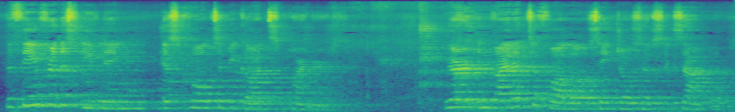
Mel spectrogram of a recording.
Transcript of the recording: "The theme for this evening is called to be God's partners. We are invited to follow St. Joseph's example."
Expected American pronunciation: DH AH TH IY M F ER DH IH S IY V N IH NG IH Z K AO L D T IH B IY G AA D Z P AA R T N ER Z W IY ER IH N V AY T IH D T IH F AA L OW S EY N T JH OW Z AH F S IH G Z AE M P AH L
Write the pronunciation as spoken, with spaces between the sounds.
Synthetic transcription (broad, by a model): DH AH TH IY M F ER DH IH S IY V N IH NG IH Z K AO L D T IH B IY G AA D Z P AA R T N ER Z W IY ER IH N V AY T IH D T IH F AA L OW S EY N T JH OW S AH F S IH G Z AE M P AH L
